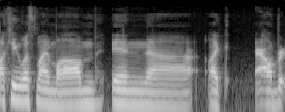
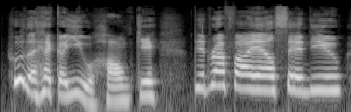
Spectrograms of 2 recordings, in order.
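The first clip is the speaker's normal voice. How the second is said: hammed-up threatening youth; mocking a street gang kid confronting a stranger; tough street kid; 8 semitones higher than usual.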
